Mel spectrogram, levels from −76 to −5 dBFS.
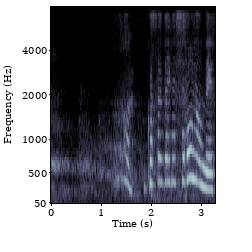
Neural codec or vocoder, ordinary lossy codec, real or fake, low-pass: codec, 16 kHz, 1.1 kbps, Voila-Tokenizer; none; fake; 7.2 kHz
